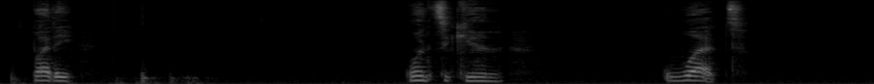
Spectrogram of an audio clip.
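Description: A woman speaks with animation close to a microphone, in short bursts.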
